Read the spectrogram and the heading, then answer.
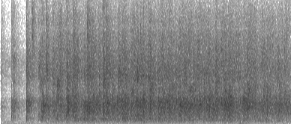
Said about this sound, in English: And isn't it lovely to hear applause?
